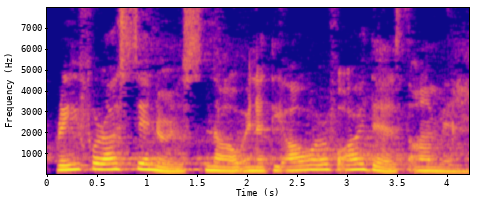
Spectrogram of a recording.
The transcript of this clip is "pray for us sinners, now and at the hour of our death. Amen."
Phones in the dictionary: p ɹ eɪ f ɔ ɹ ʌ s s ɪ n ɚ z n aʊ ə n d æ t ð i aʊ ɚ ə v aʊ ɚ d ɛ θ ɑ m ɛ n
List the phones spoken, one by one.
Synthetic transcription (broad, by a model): p ɹ eɪ f ɔ ɹ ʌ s s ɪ n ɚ s n aʊ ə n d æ t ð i aʊ ɚ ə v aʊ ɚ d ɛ t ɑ m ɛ n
